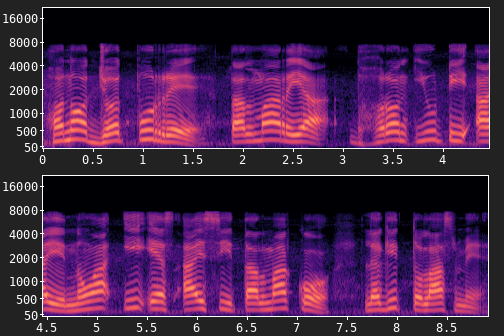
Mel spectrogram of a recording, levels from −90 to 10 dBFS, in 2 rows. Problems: none marked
